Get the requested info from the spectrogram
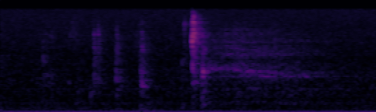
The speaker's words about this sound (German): Wir klicken hier mal auf Play.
